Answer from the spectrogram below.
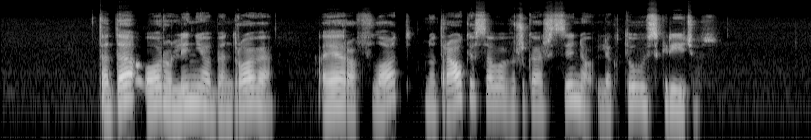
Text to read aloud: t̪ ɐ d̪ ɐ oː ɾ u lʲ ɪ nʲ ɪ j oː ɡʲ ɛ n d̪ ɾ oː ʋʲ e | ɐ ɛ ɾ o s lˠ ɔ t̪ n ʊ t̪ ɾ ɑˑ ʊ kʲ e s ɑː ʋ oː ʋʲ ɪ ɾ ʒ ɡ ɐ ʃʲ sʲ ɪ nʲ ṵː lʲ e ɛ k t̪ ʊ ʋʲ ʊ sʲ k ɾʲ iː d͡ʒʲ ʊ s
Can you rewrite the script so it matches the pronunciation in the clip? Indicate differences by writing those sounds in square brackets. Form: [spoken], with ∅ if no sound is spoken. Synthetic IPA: t̪ ɐ d̪ ɐ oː ɾ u lʲ ɪ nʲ ɪ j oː [bʲ] ɛ n d̪ ɾ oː ʋʲ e | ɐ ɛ ɾ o [f] lˠ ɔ t̪ n ʊ t̪ ɾ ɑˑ ʊ kʲ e s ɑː ʋ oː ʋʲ ɪ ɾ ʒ ɡ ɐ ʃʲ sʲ ɪ nʲ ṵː lʲ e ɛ k t̪ ʊ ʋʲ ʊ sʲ k ɾʲ iː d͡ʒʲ ʊ s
